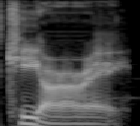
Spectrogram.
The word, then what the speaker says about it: Kira: It is a Russian name, and the pronunciation is Kira.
